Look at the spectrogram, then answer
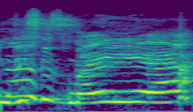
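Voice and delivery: loud hyped declaration; excited. Retold or imitated. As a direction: proclaim it, full of hype. Hyped quote of self.

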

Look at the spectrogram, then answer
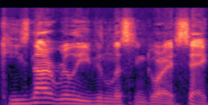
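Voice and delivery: ordinary delivery

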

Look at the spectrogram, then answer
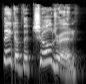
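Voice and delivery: high, slow, wailing plea; panicked church lady. Retold or imitated. Naming the Simpsons line in a high wail. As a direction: plead it like a fretting church lady. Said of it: "like, The Simpsons".

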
